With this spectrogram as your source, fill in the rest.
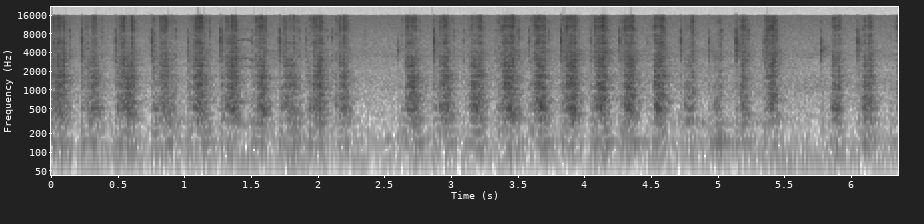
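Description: The metal tip of a red stylus scratches across a thin, solid, flat black-coated copper-foil scratch art board. It makes a steady rhythm of short, dry rasping strokes, about two per second, with a midrange tone and a brief pause partway through. Each stroke stops quickly with almost no ring.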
